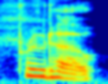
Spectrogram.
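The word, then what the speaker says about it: Prudhoe: north umberland and say prho PR PR PR prudo I mean PR prudo I you know what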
